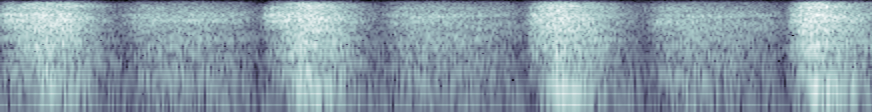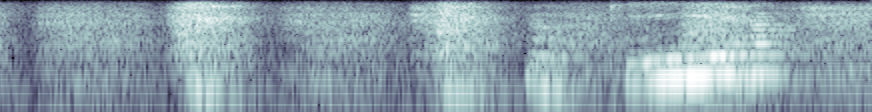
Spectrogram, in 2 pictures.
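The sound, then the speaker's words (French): Rapid, forceful bhastrika breaths in a breathing exercise held during a yoga posture, repeating in a steady rhythm of many sharp, noisy huffs. A brief voiced sound follows near the end. “on va faire un petit, de tenir la position en faisant un petit basrika. On inspire, on expire.”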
